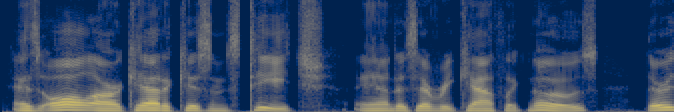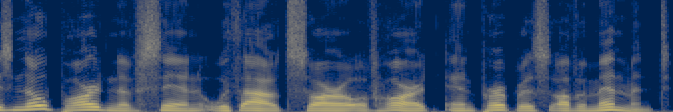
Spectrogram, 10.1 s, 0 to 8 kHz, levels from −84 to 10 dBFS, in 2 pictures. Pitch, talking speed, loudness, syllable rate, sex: 145 Hz, 140 wpm, -17 LUFS, 4.1 syllables/s, male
